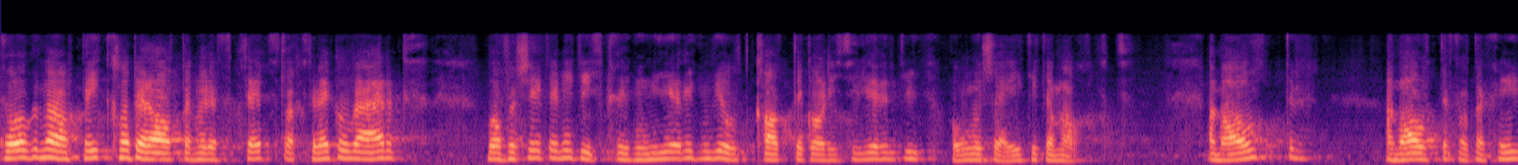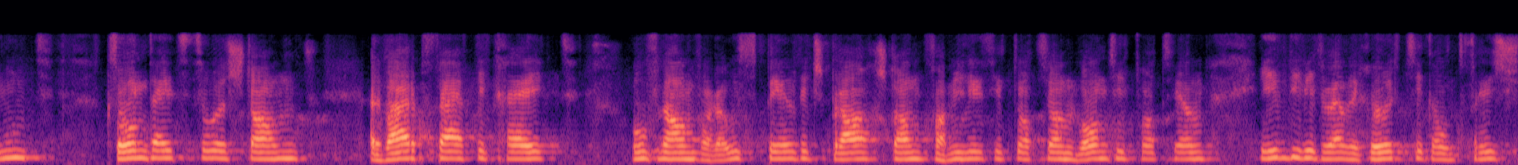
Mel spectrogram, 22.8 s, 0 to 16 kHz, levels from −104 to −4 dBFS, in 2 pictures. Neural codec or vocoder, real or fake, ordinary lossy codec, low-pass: codec, 16 kHz, 2 kbps, FreqCodec, smaller model; fake; none; 7.2 kHz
